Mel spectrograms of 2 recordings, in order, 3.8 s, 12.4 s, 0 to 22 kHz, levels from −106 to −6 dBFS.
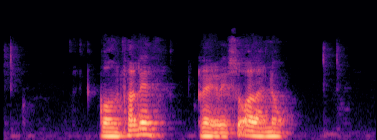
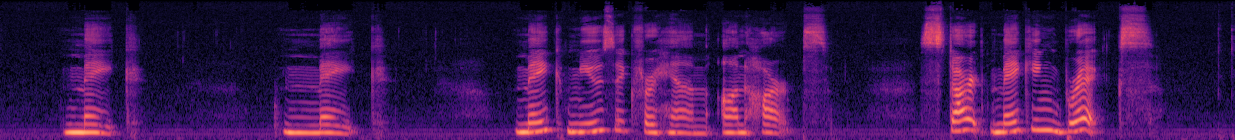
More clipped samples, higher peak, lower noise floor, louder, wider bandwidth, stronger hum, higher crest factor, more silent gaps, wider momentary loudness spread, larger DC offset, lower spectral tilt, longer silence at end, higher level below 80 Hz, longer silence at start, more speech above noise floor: neither; first, -8 dBFS vs -16 dBFS; about the same, -75 dBFS vs -72 dBFS; first, -23 LUFS vs -35 LUFS; second, 5 kHz vs 18 kHz; second, none vs 60 Hz at -65 dBFS; about the same, 16 dB vs 20 dB; neither; second, 5 LU vs 13 LU; neither; first, -10.5 dB/octave vs -3.5 dB/octave; about the same, 0.9 s vs 0.85 s; first, -62 dBFS vs -76 dBFS; first, 1 s vs 0.65 s; first, 54 dB vs 37 dB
